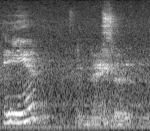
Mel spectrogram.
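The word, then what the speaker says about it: Iain: Ian? But it's spelled I-A-I-N.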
